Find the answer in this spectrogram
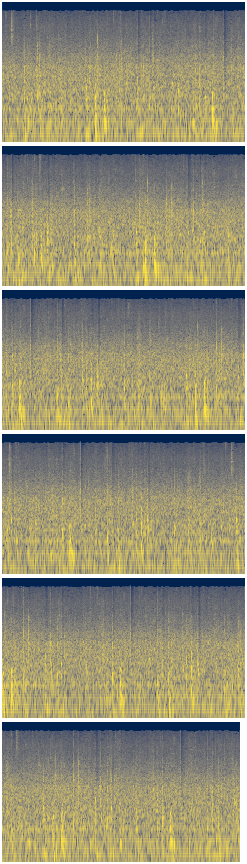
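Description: Steady rain of big raindrops: many separate drop hits over an even hiss, with no letup.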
